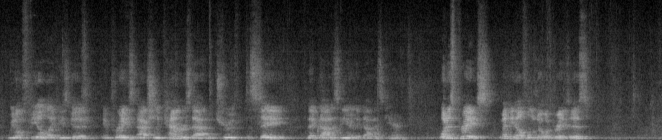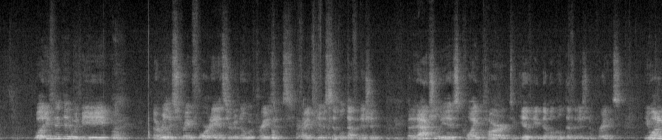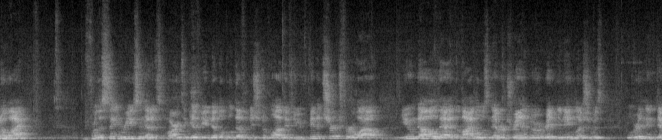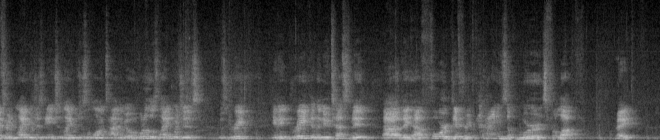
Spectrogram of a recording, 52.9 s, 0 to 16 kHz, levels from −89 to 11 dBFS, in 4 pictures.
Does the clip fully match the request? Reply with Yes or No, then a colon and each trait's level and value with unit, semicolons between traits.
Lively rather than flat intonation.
Yes: wide, 7.0 semitones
